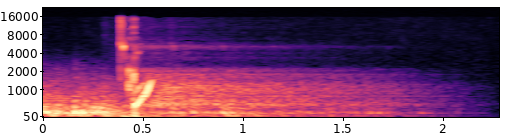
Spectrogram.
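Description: A single water-drop sound effect, a sharp click with a quick upward-sliding pitch, laid over a low rumble that fades out to silence near the end.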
